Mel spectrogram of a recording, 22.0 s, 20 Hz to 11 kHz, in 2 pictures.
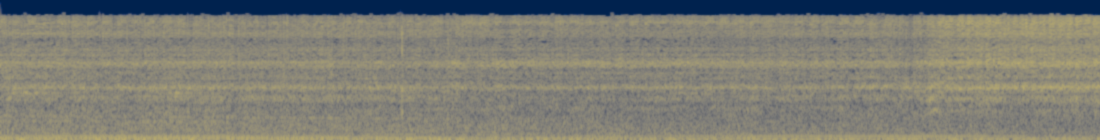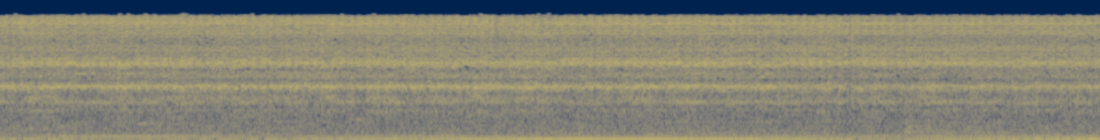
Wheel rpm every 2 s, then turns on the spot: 70, 70, 70, 70, 80, 110, 120, 120, 120, 120, 120.
none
